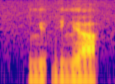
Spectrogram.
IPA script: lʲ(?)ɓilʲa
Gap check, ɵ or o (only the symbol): ɵ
